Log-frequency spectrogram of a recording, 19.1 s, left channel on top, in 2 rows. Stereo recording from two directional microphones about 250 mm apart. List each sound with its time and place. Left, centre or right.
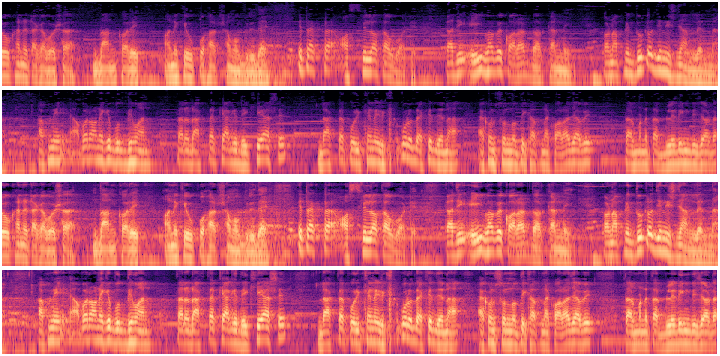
0.2 s speech: centre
